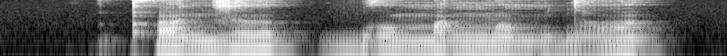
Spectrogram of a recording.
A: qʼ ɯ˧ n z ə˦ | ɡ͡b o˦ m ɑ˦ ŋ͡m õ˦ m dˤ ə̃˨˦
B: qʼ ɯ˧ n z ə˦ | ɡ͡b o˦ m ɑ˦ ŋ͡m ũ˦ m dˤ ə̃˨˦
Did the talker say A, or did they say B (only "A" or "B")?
A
